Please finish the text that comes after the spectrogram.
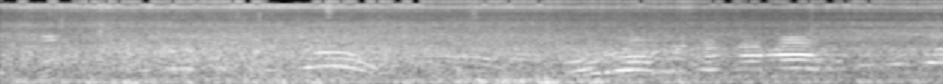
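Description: Steady roar of waves and wind rushes around a boat in rough seas near Baluti beach, with people's voices and shouts partly buried in the noise.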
